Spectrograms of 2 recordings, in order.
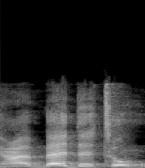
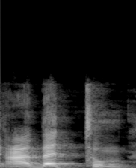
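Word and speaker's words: عَبَدْتُمْ: The rule is to merge them. So we're going to merge the dal onto the ta. So instead of saying abadatum, we'll say abadtum.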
